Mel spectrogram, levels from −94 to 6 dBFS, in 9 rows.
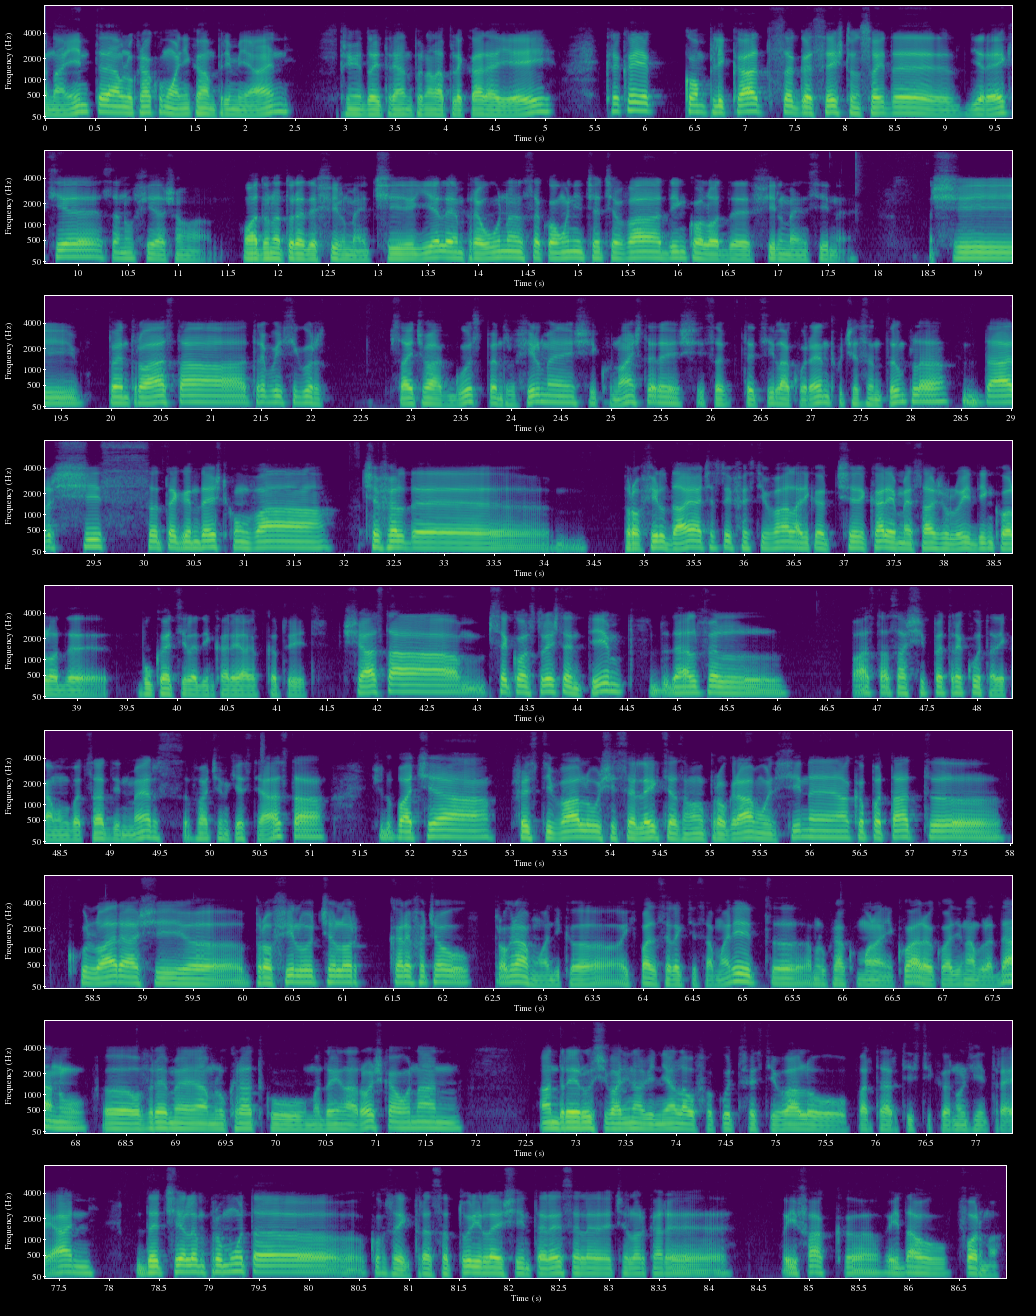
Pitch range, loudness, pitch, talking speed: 95-125 Hz, -21 LUFS, 110 Hz, 130 wpm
